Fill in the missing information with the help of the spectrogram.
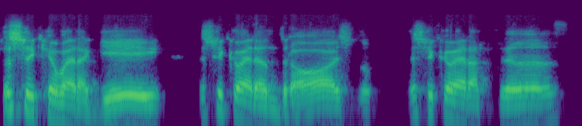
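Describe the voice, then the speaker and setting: A man with a Brazilian Portuguese accent tells a personal story as a podcast guest, mid-pitched and reflective. His voice leaps up and down as he gets caught up in the telling. The audio is a little dull and lo-fi. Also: quick pace, no room sound. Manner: animated, reflective storyteller with big pitch swings.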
